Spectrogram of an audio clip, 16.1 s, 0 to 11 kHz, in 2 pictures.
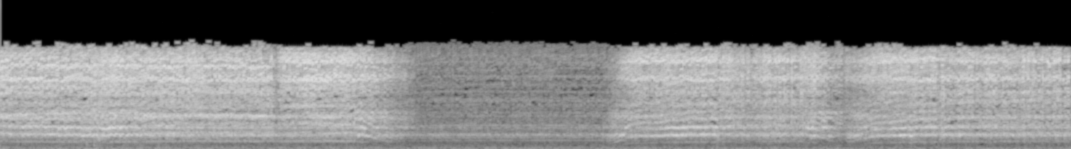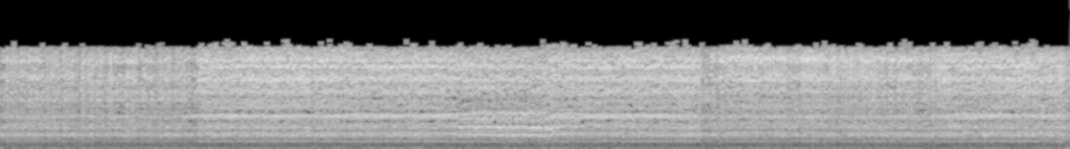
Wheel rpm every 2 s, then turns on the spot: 160, 40, 90, 140, 160, 160, 160, 160.
none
